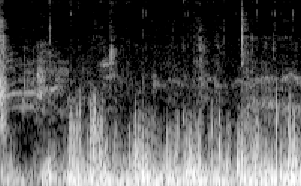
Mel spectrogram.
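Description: Wind buffeting the phone's microphone: a loud, gusty rumble with irregular flutter that comes in about half a second in.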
